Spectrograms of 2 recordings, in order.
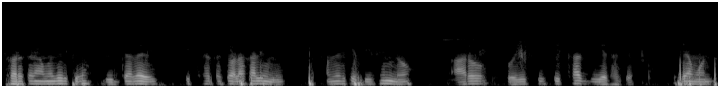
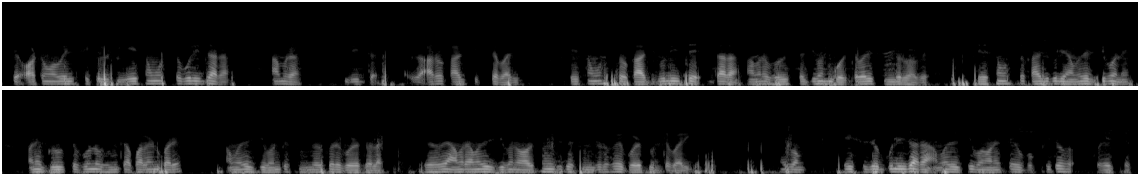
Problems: background sounds at intervals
